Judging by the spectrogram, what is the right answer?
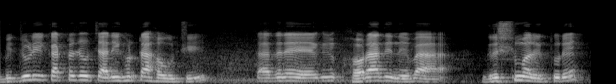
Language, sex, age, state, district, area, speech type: Odia, male, 45-60, Odisha, Kendrapara, urban, spontaneous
